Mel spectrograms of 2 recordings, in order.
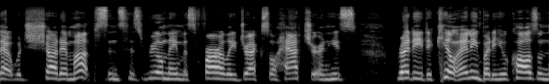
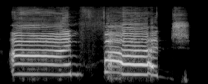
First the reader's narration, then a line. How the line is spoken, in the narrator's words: yelled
